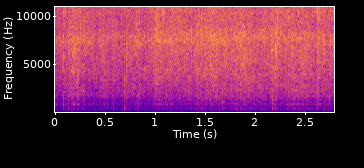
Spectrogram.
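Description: Ground beef sizzles in a pot of hot oil over medium-high heat as spaghetti meat sauce begins, a steady close, bright hiss with faint crackles and a couple of soft stirring knocks.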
